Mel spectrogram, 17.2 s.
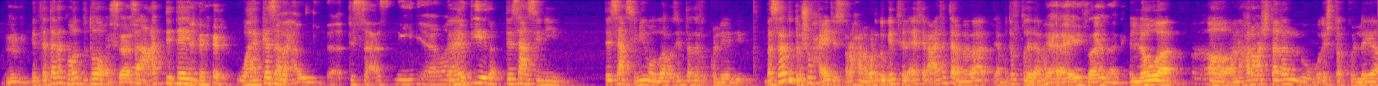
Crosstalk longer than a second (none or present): none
